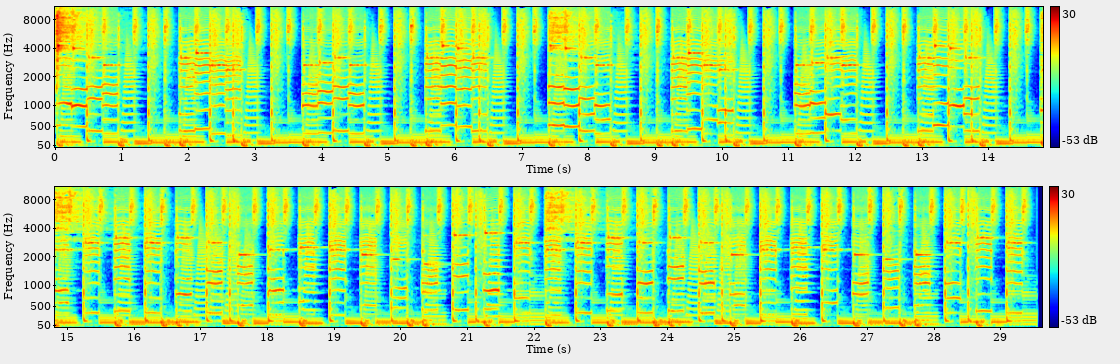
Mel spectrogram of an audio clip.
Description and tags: cute melody
a cute and happy melody with some drums.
